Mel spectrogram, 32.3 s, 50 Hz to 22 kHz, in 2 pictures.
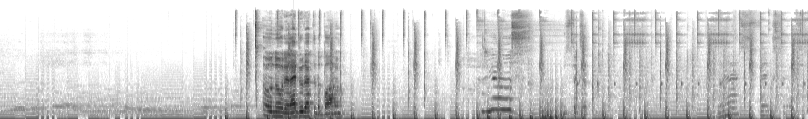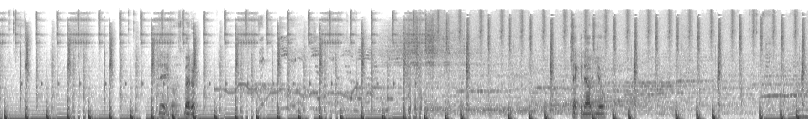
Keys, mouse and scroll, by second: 5.1 middle click, 7.4 KP_Divide, 8.2-9.3 shift+middle drag, 9.8 scroll up 2, 10.4 ctrl+Tab, 12.5 click, 12.9 Tab, 13.7 ctrl+`, 14.5 ctrl+Tab, 15.9 click, 16.3 shift+click, 17.7 x, 19.2 shift+middle click, 21.1 KP_Divide, 22.0 middle click, 22.7 Tab, 23.3-24.3 shift+middle drag, 24.6 middle click, 25.1 shift+middle click, 25.6 middle click, 26.2 shift+middle click, 26.7 middle click, 27.3 shift+middle click, 28.1 middle click, 28.7 shift+middle click, 29.3 shift+middle click, 30.3 scroll up 2, 31.1 click, 32.1 click.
